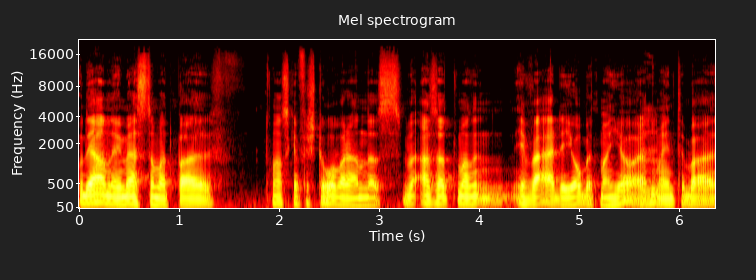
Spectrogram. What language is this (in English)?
Swedish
